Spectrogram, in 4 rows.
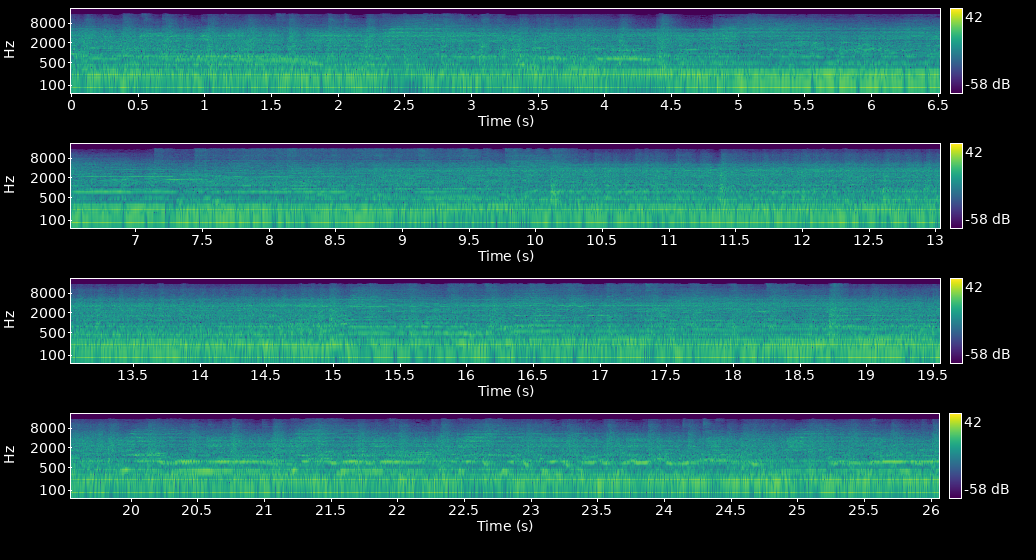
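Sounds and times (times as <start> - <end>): drum kit: 0.0 - 26.0
electric guitars: 0.0 - 26.0.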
